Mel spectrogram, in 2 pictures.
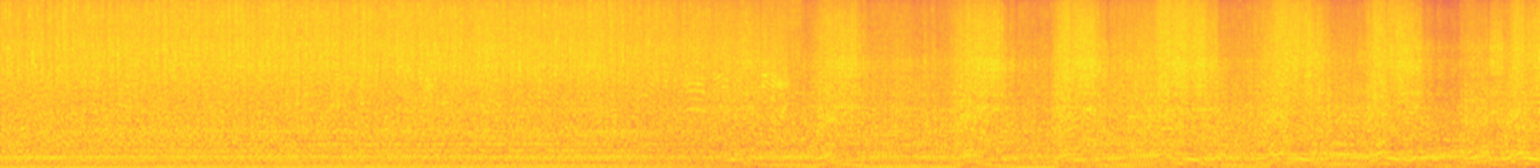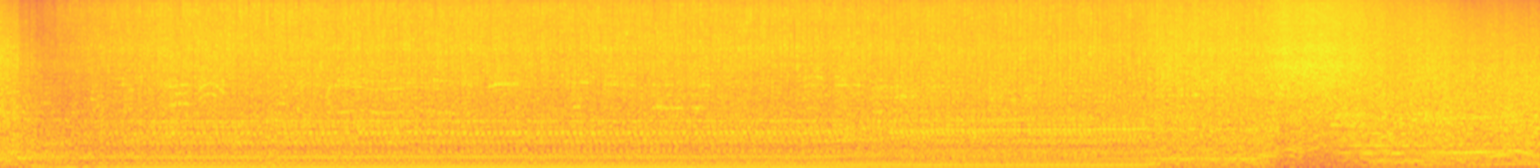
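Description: Drag race car engines idling loudly, with repeated revs rising and falling in the middle. Near the end the engines climb sharply in pitch as the cars launch at full throttle.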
